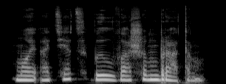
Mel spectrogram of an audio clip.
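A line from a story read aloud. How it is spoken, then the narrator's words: Quiet but firm. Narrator (Russian): произнесла тихо, но твердо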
